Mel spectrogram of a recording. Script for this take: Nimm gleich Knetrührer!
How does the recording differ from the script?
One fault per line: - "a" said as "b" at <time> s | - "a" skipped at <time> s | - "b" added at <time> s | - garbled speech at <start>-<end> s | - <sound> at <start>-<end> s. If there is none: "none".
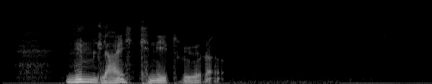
none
